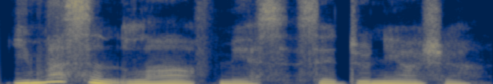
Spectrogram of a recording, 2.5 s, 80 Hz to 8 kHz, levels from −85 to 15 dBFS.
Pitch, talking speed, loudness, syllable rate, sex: 200 Hz, 145 wpm, -19 LUFS, 3.5 syllables/s, female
